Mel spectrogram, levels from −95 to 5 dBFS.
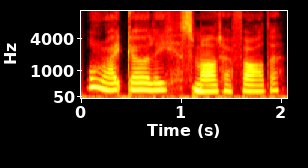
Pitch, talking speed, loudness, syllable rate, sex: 220 Hz, 175 wpm, -15 LUFS, 5.0 syllables/s, female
